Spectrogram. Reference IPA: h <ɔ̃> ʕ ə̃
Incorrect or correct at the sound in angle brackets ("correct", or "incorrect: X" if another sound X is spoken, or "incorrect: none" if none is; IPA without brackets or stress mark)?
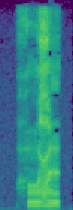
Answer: correct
